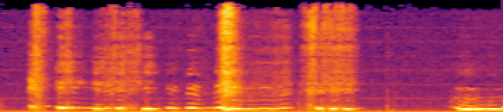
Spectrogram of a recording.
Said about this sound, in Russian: Мальчик, здравствуйте. Почему вы плачете?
